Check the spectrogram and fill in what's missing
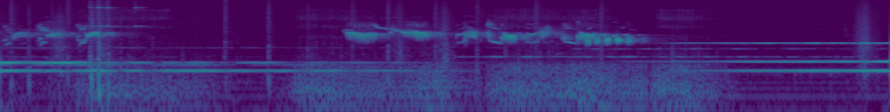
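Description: A mama bird in the game What Remains of Edith Finch gives a run of chirps and warbling calls over a low ambient drone, in short bursts across several seconds.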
